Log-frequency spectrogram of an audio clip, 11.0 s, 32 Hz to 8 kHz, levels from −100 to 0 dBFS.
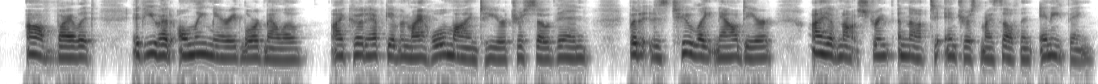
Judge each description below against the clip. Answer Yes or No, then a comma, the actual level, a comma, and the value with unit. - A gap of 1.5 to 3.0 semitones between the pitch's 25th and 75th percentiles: Yes, narrow, 2.6 semitones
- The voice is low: No, high, 190 Hz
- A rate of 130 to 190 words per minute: No, average, 200 wpm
